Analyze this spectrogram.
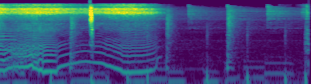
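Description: A long, buzzy fart rings out loud, its pitch wobbling up and down for about a second and a half before giving way to scattered soft knocks and clicks.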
